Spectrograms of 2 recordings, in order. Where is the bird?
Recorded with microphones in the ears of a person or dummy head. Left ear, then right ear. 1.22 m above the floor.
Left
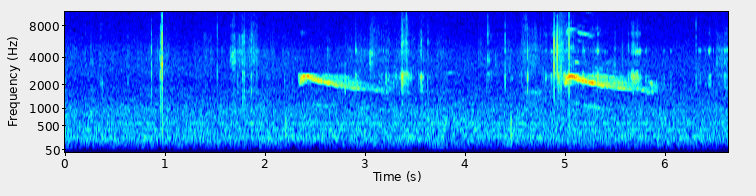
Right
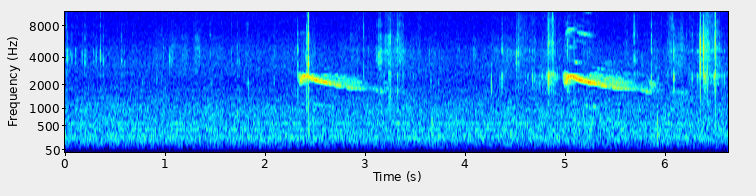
10° right (ahead or behind), 1.9 m.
